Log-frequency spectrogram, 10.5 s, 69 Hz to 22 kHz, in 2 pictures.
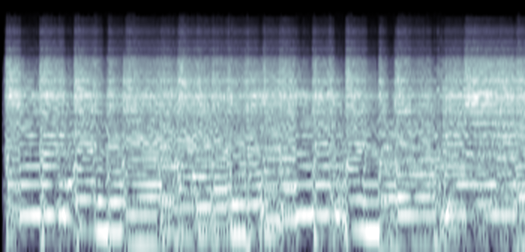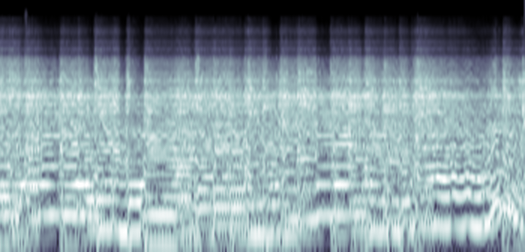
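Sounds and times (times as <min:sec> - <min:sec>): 
guitar through API 550A EQ: 0:00.0 - 0:10.4.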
